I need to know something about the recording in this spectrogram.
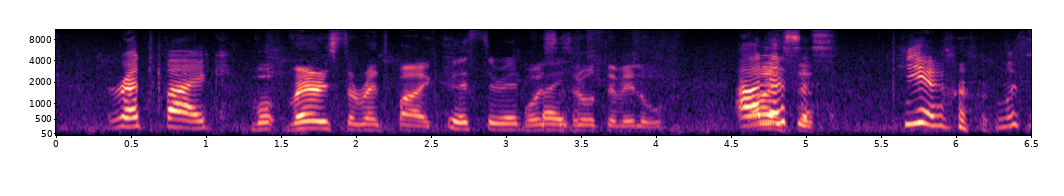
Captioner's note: repeats it in German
